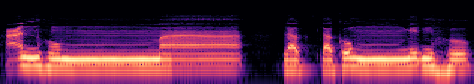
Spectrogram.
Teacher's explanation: মিম সাকিনের পরে যদি মিম আসে তখন মিমটা মিমের মধ্যে প্রবেশ করা যাবে গুণার সহিত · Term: ইদগাম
